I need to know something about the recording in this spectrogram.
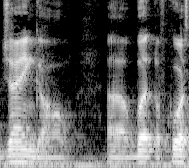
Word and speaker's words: Django: So I spell Jesus like Django, but of course the D is silent.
